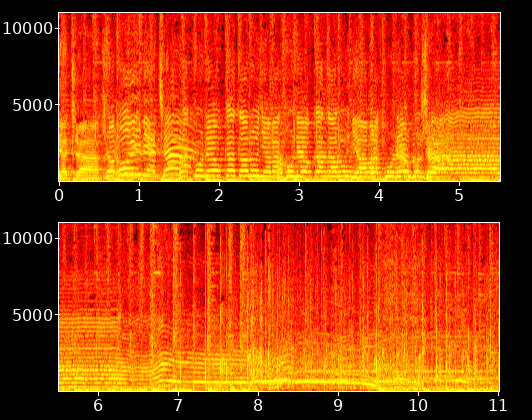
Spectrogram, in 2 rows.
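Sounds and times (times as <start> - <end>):
speech: 0.0 - 6.4
people applauding themselves: 7.0 - 10.9.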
